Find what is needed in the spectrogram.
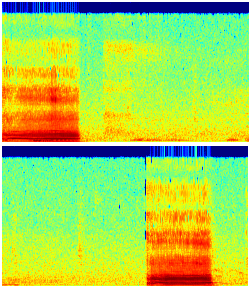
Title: Snoring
